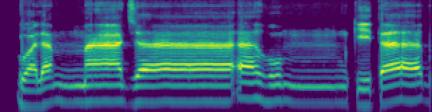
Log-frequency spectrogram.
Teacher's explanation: মিমে সুকুন আছে গুন্না নাই, মানে এটা ক্লিয়ার হবে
